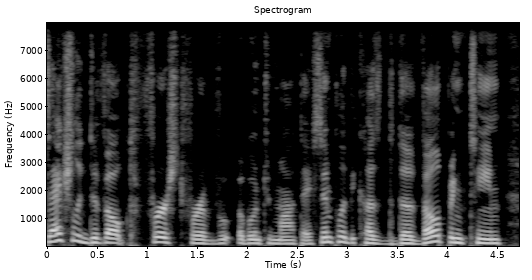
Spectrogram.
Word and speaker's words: MATE: address the whole pronunciation for me it's mate supposedly that's how you pronounce it but anyways that is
